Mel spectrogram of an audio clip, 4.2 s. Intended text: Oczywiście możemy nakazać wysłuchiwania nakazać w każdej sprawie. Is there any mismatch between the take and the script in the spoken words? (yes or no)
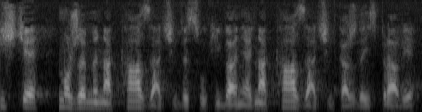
no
